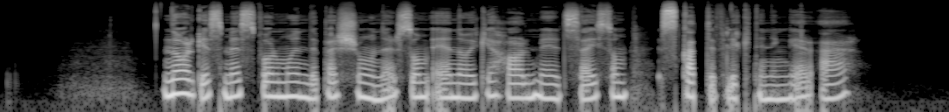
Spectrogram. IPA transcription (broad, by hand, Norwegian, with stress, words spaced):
ˈnɔɾɡəs ˈmeːst fɔɾˈmʉːəndə pæˈʃuːnəɾ ˈsɔm ˈɛnɔ ˈɪkə ˈhɑːɾ ˈmɛlt ˈsæɪ ˈsɔm ˈskɑtəˌfɽʏktnɪŋəɹ ˈæː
